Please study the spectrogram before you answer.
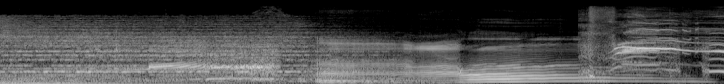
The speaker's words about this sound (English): Who's that? That's cow. Spooky cow.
